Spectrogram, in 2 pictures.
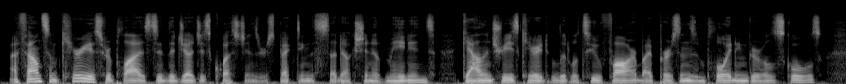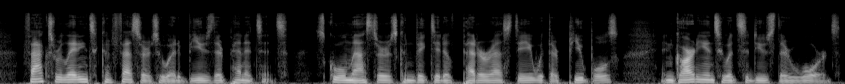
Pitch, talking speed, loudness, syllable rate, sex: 90 Hz, 175 wpm, -24 LUFS, 5.4 syllables/s, male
